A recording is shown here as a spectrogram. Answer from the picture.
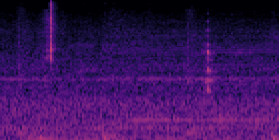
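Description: Two faint, sharp clicks, the first the louder, from fingers handling the bare circuit board of a cordless phone handset. A faint steady tone sets in about halfway through.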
